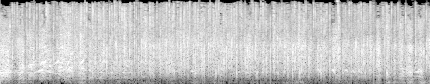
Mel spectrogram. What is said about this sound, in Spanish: Sí, sí, sí, No, no aplaudáis eso, ¿eh?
